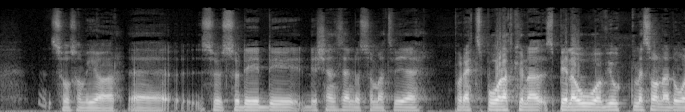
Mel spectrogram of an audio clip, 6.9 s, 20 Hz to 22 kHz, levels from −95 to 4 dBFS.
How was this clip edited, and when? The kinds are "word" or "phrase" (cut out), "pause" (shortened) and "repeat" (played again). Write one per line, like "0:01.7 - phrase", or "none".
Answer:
0:01.2 - pause

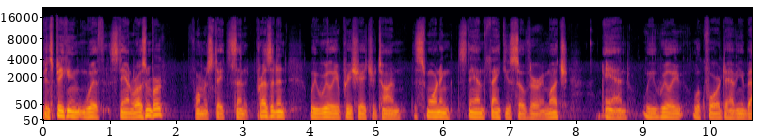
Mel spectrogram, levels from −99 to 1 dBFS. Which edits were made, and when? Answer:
0:05.5 - pause

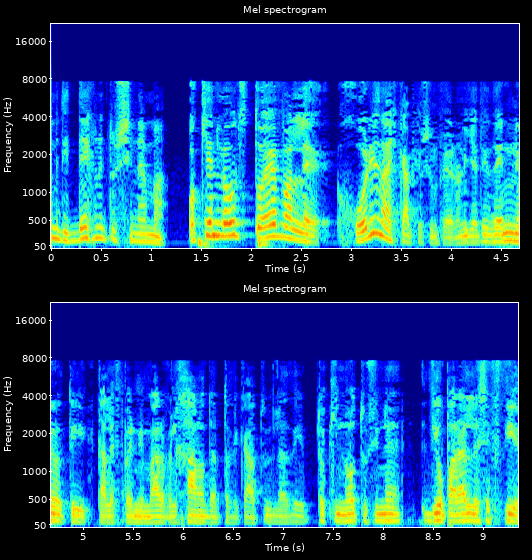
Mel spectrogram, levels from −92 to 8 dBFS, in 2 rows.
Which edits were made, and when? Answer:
0:05.4 - word

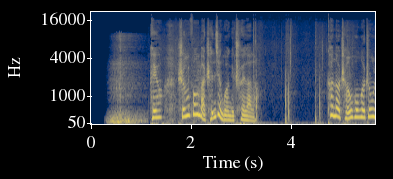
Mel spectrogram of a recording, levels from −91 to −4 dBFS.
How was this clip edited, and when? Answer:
0:01.1 - pause

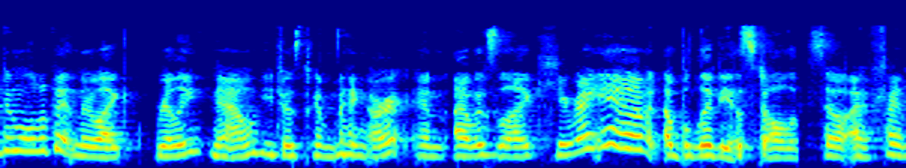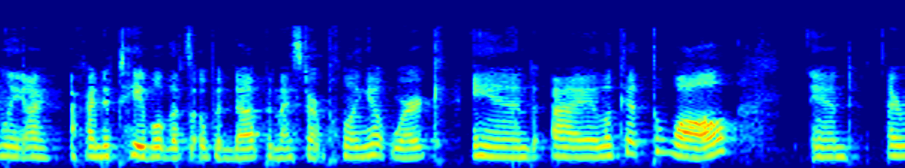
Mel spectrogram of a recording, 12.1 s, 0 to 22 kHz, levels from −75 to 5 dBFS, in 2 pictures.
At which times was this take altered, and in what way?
0:02.2 - word
0:05.3 - word
0:09.1 - pause

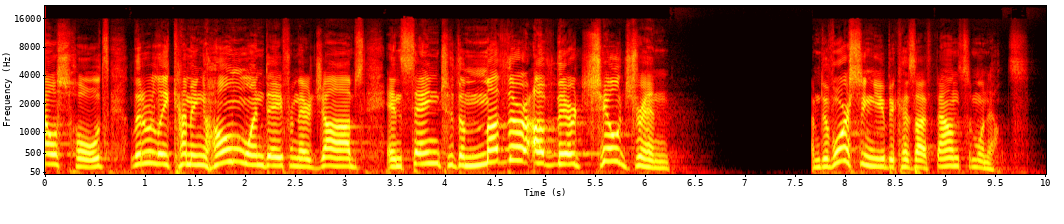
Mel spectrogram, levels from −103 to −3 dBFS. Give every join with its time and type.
none

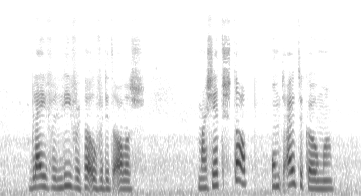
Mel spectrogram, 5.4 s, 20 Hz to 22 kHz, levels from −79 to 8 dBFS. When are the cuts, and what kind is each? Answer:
0:01.3 - word
0:03.3 - word
0:04.2 - word

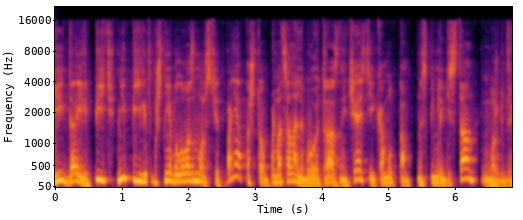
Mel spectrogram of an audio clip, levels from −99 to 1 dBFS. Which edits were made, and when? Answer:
0:01.4 - word
0:05.7 - word

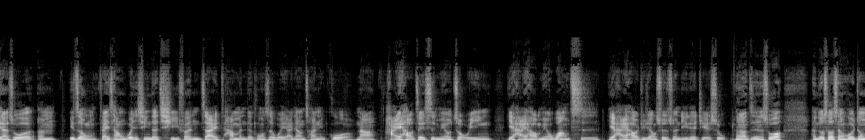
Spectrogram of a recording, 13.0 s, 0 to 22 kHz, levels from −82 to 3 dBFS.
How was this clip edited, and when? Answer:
0:00.9 - pause
0:05.7 - pause
0:09.1 - pause
0:10.9 - pause

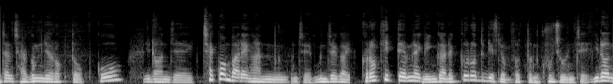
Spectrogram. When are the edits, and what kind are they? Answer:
0:01.4 - word
0:01.9 - word
0:02.9 - word
0:03.5 - word
0:04.2 - word
0:05.0 - word

